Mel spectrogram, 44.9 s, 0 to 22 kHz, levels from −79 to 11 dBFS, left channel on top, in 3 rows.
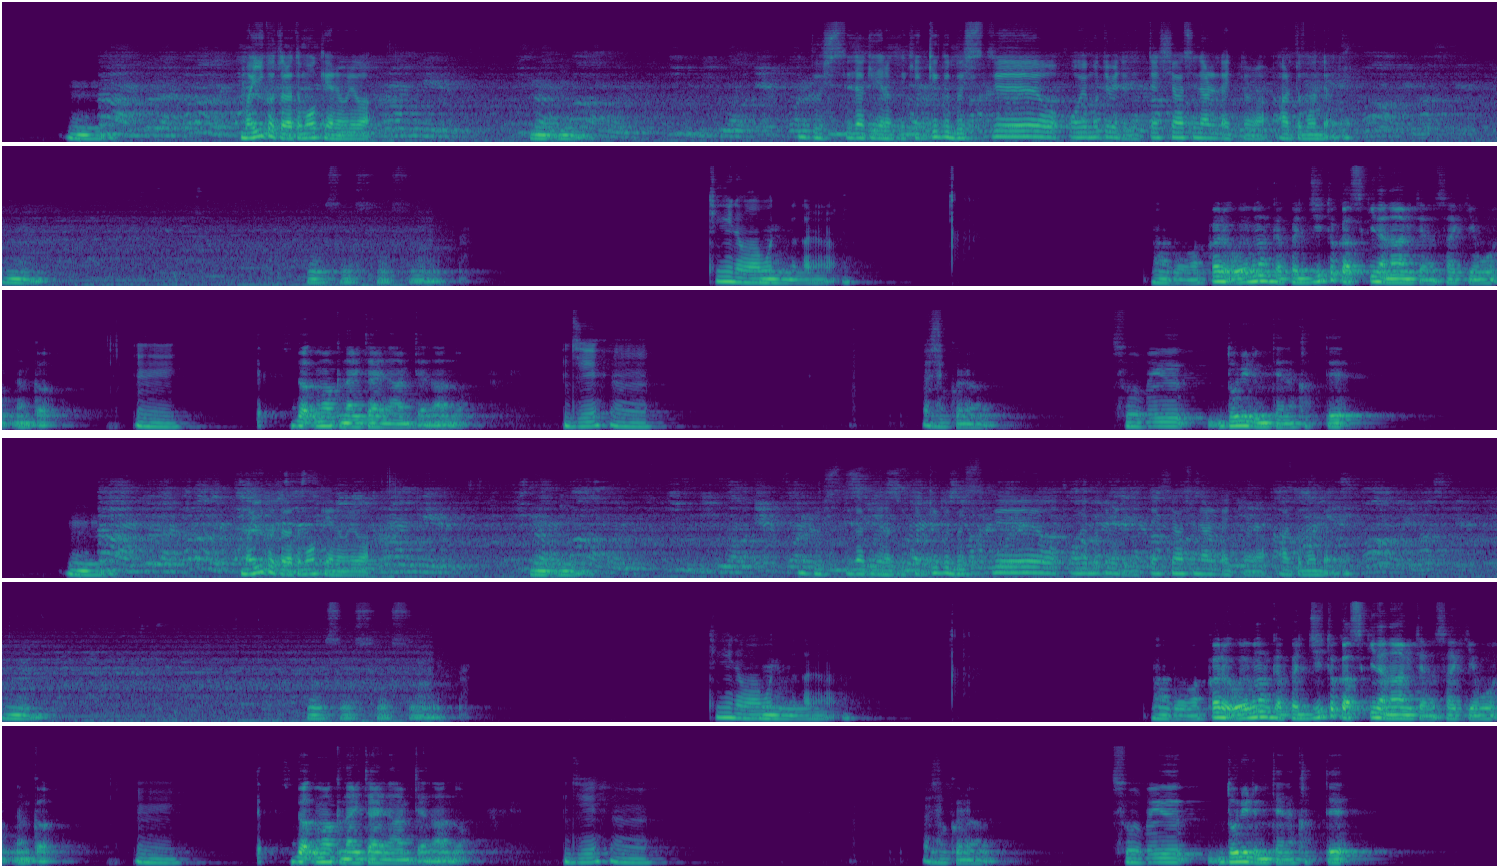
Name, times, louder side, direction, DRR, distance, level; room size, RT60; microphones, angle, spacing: voice 1, 0.6-1.2 5.3-5.9 14.9-15.4 18.0-19.4 22.5-23.2 26.4-30.4 32.8-34.6 39.2-39.8 41.1-43.4, right 2 dB, 35° right, 0.9 m, -23 dB
sound 1, 0.9-19.2, right 1 dB, 75° right, 3.2 m, -35 dB
voice 2, 2.4-3.7 7.9-13.5 22.0-22.7 23.0-23.4 31.2-31.7 35.5-36.4 39.1-39.3, left 2 dB, 85° left, 1.0 m, -26 dB
29.5 x 21.5 x 6.8 m
head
